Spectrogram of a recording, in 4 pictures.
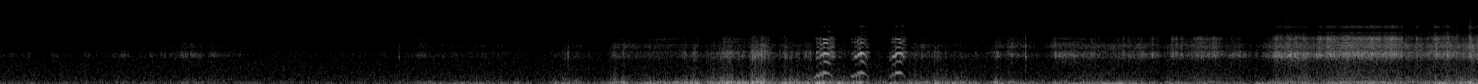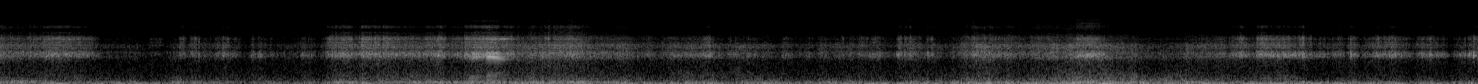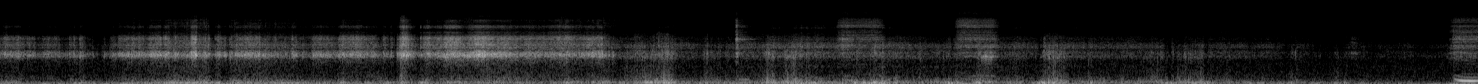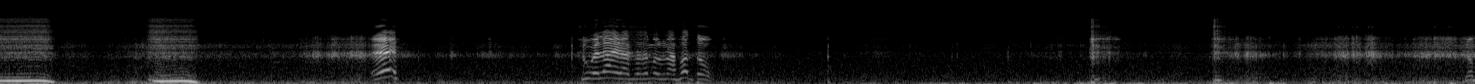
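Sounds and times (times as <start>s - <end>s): wind buffeting microphone: 4.1s - 50.1s
electric bike motor whining: 44.1s - 45.0s, 45.8s - 46.4s.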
